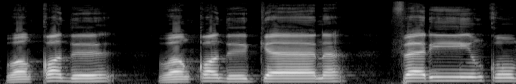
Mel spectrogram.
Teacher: دال ساکن ہے، حروف قلقلہ میں شامل ہے، تو آپ اس کو ہلائیے گا۔ وقد کان فریق، فریق کے آخر میں تنوین ہے، دو پیش نظر آ رہے ہیں، اسے تنوین کہا جاتا ہے۔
